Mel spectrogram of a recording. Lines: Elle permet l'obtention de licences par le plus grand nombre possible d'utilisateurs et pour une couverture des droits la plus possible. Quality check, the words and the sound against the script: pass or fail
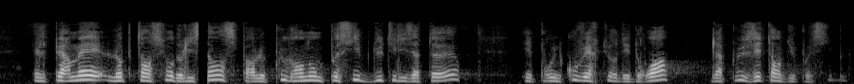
fail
